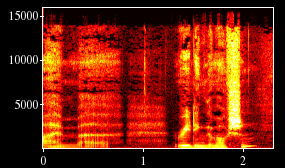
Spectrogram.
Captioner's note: speaking French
